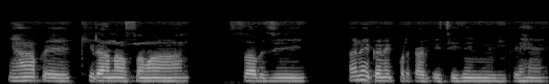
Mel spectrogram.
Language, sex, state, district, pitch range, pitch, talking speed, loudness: Hindi, male, Bihar, Purnia, 155-165 Hz, 155 Hz, 120 wpm, -28 LUFS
